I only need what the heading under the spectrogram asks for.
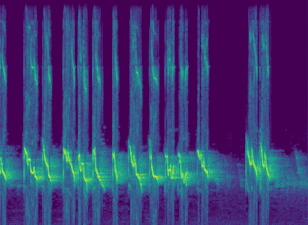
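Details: Ngalas song of a white-eye (pleci), meant to set other pleci singing: loud, high, repeated chirping notes about once a second, each a quick downward slur, with a short gap near the end.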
